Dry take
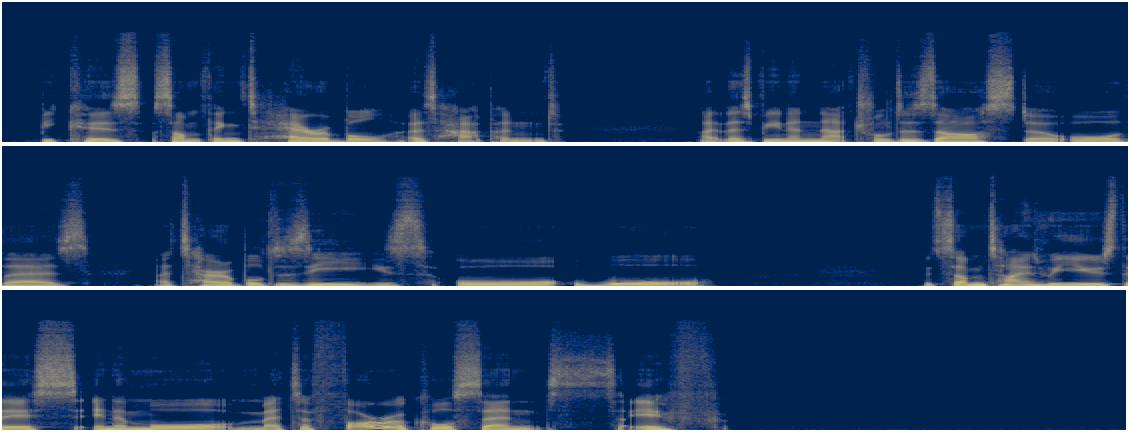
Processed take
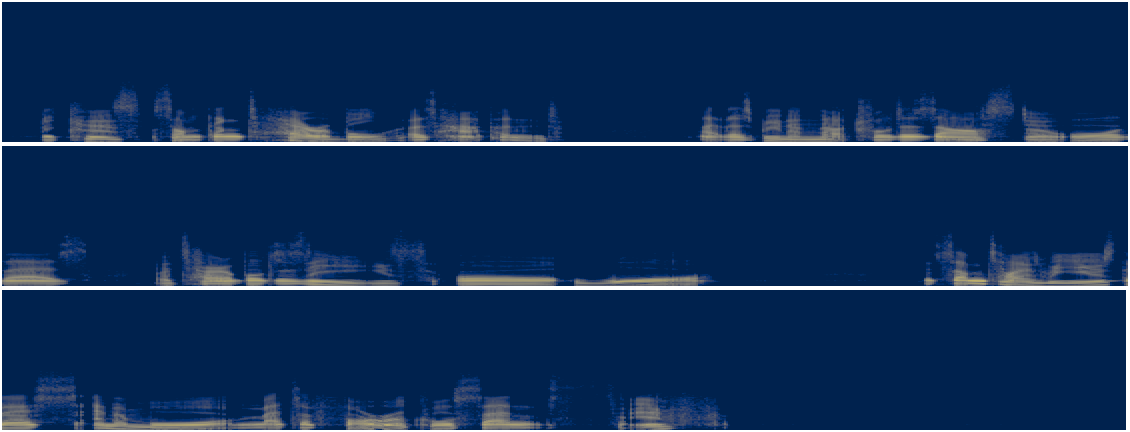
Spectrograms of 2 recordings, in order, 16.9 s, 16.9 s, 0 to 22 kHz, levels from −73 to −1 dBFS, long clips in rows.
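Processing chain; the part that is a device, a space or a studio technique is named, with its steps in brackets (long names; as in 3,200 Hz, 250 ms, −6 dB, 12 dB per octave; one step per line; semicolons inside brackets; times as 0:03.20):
voice changer toy (ring modulator whose carrier an LFO sweeps 540 Hz, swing 40%, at 0.87 Hz; loudspeaker in its box 410–4,500 Hz, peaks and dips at 630 Hz −8 dB, 910 Hz +7 dB, 1,800 Hz +5 dB)
level −4.5 dB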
